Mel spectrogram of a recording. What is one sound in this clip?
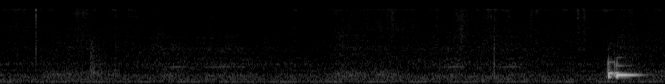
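A crochet hook softly clicks and scrapes through yarn.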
